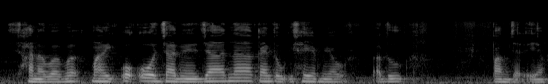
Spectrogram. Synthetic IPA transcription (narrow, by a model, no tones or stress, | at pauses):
sanaβamɐmaɾiʔoʔɔzanezanakajntawisajamjaw | ɐ̰du | pamza̰ɾḛjam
